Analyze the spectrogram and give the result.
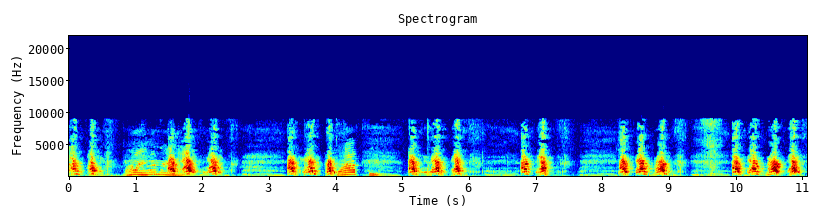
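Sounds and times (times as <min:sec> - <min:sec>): dog barking: 0:00.0 - 0:00.6, 0:01.4 - 0:02.5, 0:03.3 - 0:04.1, 0:05.1 - 0:06.1, 0:06.8 - 0:07.4, 0:08.2 - 0:09.2, 0:09.9 - 0:11.0.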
